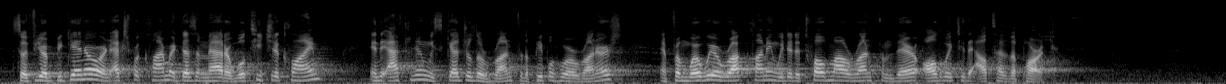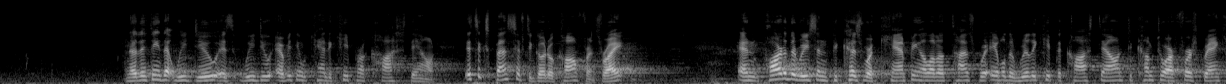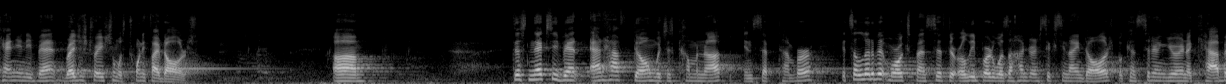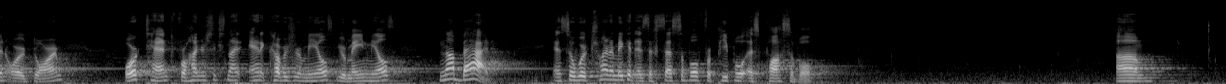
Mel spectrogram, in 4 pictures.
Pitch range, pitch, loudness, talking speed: 160-195 Hz, 180 Hz, -25 LUFS, 210 wpm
